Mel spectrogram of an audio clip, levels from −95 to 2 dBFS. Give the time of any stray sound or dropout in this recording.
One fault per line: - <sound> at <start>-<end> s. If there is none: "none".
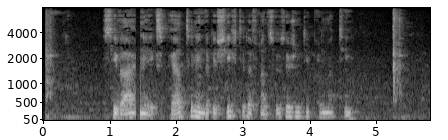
- dropout at 1.4-1.5 s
